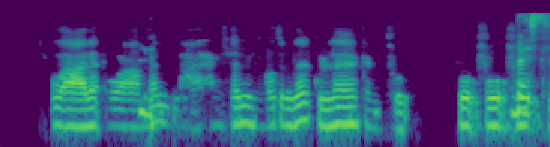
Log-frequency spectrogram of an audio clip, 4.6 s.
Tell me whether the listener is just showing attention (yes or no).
no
